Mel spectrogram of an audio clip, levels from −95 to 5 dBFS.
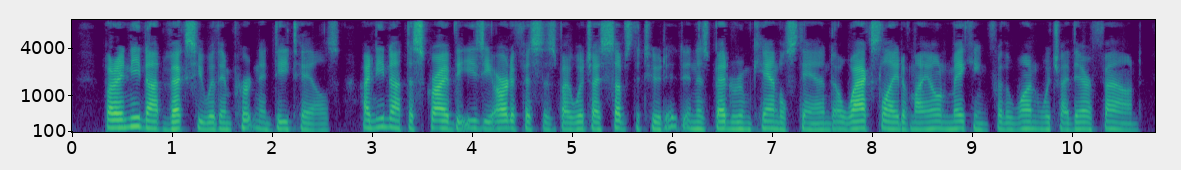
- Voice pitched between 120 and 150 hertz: Yes, low, 135 Hz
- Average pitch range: No, narrow, 1.9 semitones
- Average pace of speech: No, fast, 220 wpm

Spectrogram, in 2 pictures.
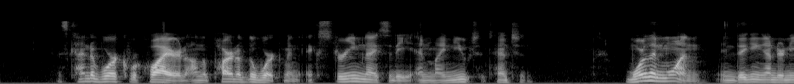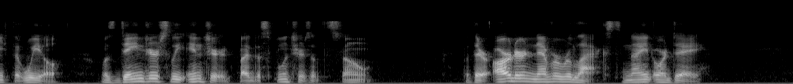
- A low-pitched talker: Yes, low, 110 Hz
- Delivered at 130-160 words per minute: Yes, average, 150 wpm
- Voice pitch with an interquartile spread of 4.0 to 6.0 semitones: Yes, average, 4.3 semitones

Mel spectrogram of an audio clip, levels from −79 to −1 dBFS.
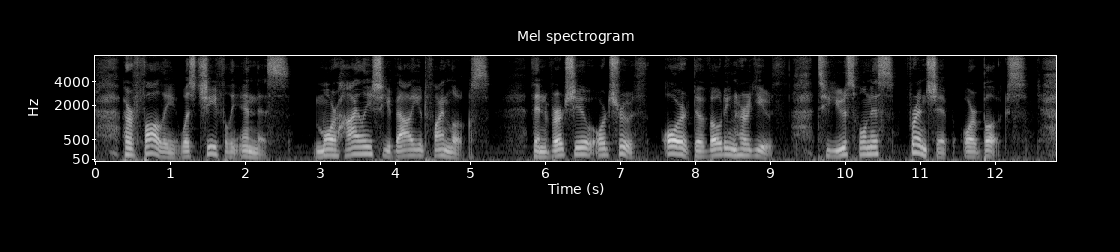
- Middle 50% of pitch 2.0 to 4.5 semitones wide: No, wide, 5.4 semitones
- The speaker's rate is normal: No, slow, 115 wpm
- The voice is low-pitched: Yes, low, 125 Hz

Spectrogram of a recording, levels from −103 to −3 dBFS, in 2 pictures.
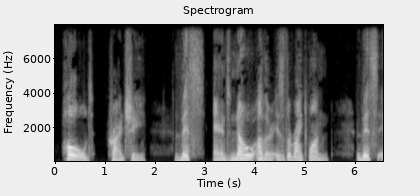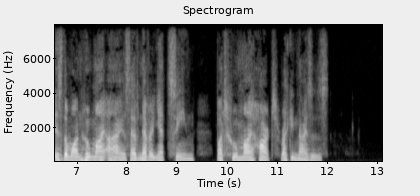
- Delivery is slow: Yes, slow, 125 wpm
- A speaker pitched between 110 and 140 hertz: Yes, low, 135 Hz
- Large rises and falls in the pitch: Yes, wide, 6.8 semitones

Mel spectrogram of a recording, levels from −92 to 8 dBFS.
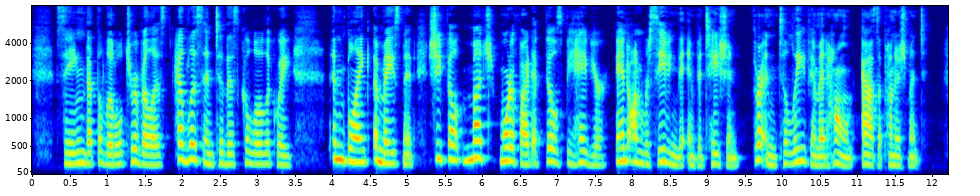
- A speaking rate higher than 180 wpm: No, average, 165 wpm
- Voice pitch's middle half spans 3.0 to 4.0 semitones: No, average, 4.6 semitones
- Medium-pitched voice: No, high, 195 Hz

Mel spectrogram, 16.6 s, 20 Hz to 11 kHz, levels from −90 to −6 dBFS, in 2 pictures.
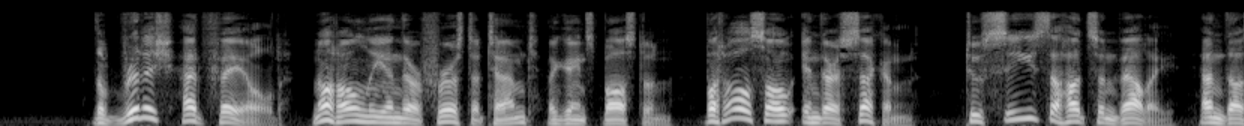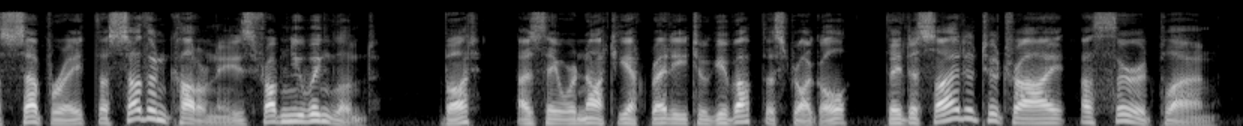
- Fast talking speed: No, average, 180 wpm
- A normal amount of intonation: No, wide, 7.0 semitones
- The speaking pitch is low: Yes, low, 130 Hz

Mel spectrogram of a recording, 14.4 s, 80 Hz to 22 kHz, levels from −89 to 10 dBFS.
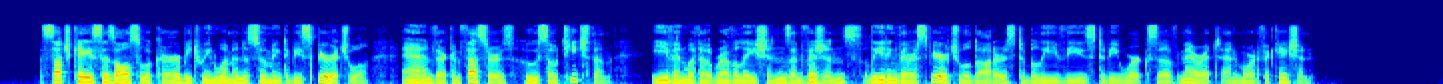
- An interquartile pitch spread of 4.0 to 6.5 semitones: Yes, average, 4.6 semitones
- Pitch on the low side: Yes, low, 110 Hz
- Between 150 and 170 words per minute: Yes, average, 155 wpm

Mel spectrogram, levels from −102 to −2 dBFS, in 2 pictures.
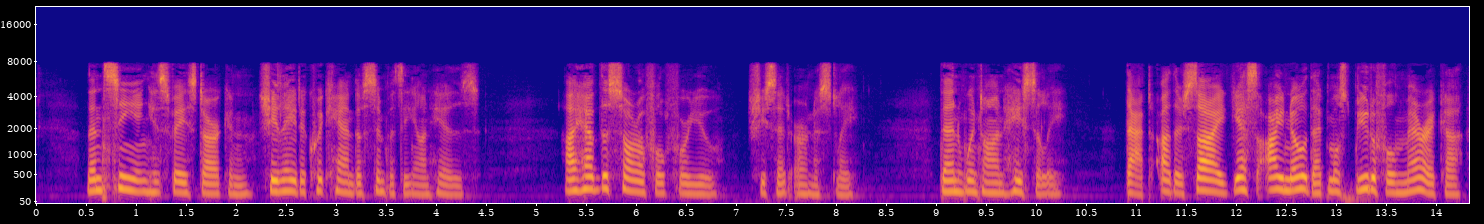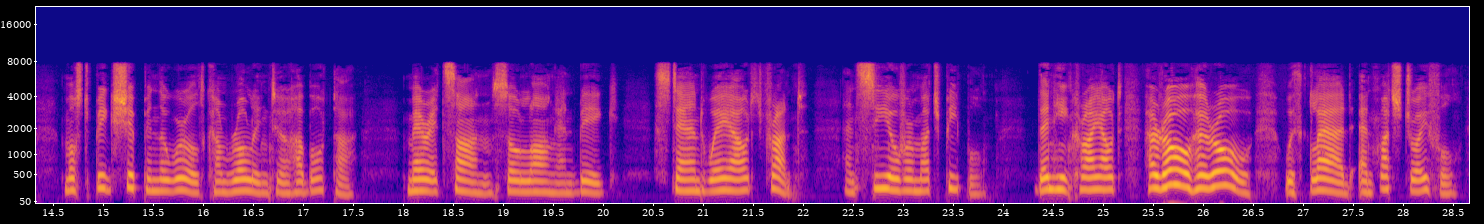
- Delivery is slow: No, average, 155 wpm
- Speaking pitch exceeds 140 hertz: Yes, medium, 185 Hz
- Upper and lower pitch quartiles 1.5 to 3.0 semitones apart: No, average, 4.2 semitones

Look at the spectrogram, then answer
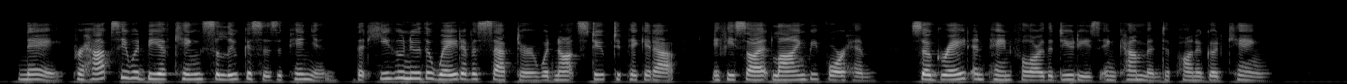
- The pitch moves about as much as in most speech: Yes, average, 3.6 semitones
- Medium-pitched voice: No, high, 215 Hz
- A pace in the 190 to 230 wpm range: Yes, average, 195 wpm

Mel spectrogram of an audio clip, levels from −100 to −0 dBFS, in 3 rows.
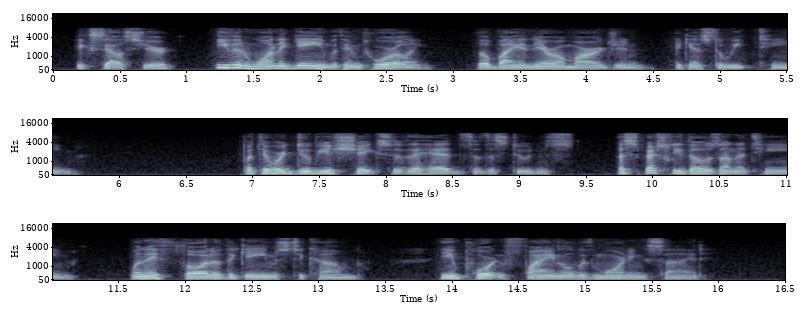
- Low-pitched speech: Yes, low, 115 Hz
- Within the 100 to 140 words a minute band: No, average, 170 wpm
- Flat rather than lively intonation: No, average, 3.8 semitones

